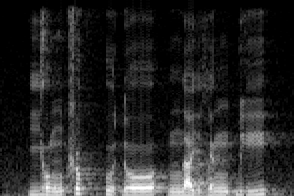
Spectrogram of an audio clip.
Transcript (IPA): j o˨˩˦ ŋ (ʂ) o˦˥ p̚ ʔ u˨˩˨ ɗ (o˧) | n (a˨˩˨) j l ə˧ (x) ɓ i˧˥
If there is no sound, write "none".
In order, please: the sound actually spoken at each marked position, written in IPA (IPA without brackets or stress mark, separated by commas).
ʂ, o˧, a˨˩˨, ŋ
